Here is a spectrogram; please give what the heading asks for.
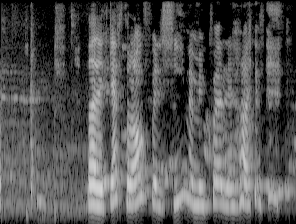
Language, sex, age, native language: Icelandic, male, 12, Icelandic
